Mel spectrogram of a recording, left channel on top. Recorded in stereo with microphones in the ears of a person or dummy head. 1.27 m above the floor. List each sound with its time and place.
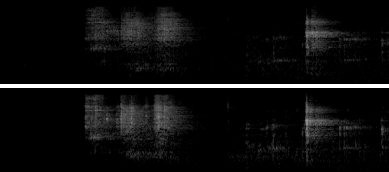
0.8 s keys jangling: 50° right (ahead or behind), 7 m
2.3 s chewing: 25° right (ahead or behind), 1.6 m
